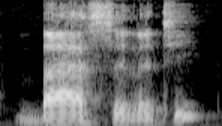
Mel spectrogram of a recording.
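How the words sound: It is said the Philly way.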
